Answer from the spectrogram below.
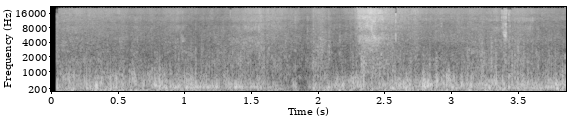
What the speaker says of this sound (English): Dinghy sailing at its best, with the exception of the jet ski in the background.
